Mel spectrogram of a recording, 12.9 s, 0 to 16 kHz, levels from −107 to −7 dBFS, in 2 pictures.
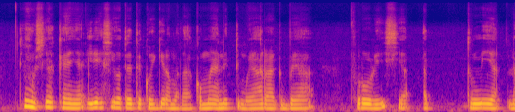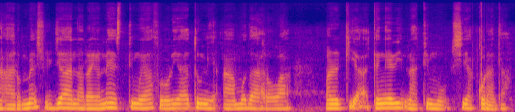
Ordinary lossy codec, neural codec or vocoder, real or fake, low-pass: none; codec, 44.1 kHz, 7.8 kbps, Pupu-Codec; fake; 14.4 kHz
